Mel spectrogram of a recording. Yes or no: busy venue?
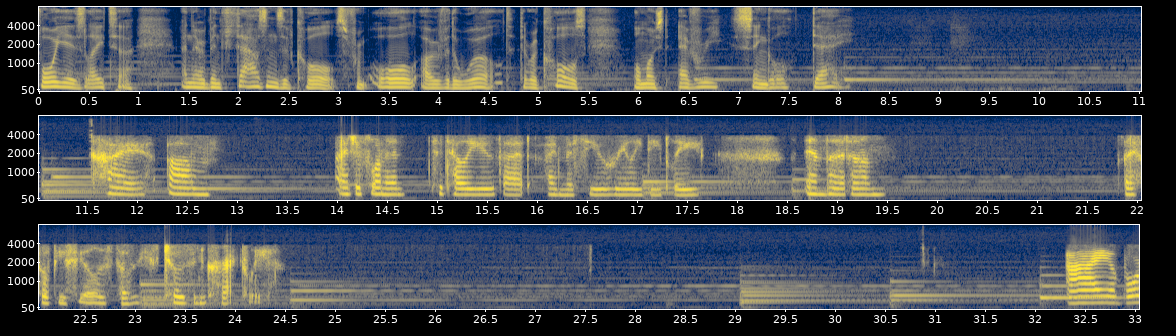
no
